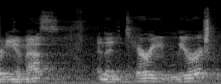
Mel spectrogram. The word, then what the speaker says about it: Liercke: How do you pronounce that last name? Lyric.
